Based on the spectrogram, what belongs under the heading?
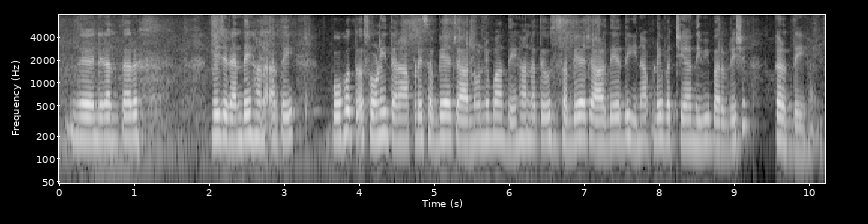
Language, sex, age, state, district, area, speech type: Punjabi, female, 30-45, Punjab, Amritsar, urban, spontaneous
